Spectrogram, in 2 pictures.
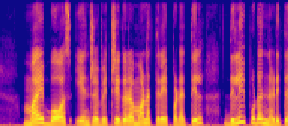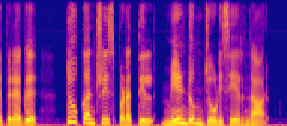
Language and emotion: Tamil, neutral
